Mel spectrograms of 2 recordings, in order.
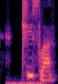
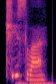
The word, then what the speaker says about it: числа: In plural, we replace letter O with A. Числа. Число. Числа.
